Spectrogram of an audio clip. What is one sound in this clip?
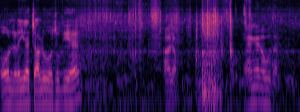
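Pigeon wings flap and clatter as a flock flies close by.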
